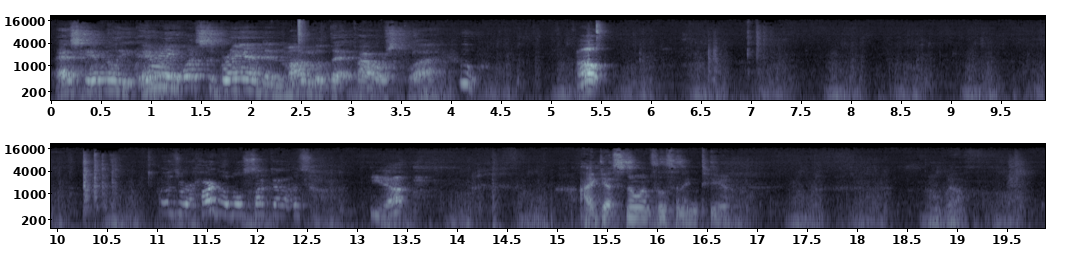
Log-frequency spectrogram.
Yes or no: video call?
no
